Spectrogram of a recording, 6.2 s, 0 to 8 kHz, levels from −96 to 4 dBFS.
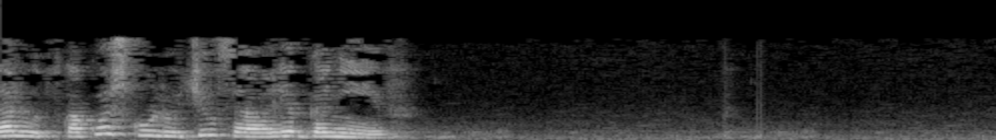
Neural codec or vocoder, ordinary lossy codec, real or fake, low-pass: none; MP3, 24 kbps; real; 7.2 kHz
